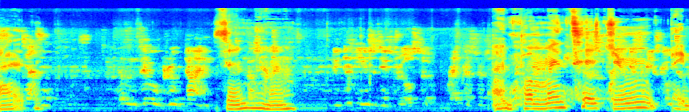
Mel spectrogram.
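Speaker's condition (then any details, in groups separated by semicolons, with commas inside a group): Muscular dystrophy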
